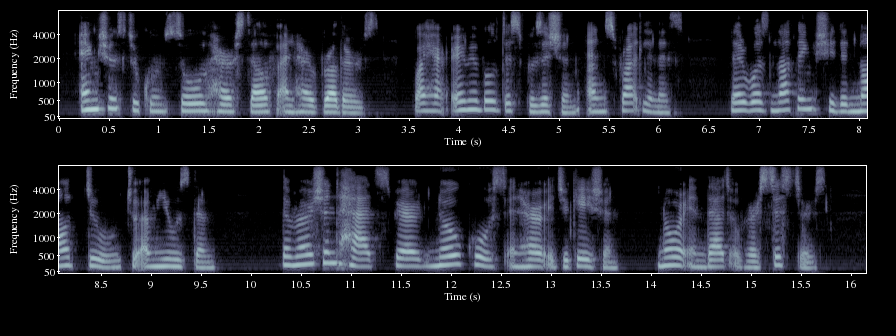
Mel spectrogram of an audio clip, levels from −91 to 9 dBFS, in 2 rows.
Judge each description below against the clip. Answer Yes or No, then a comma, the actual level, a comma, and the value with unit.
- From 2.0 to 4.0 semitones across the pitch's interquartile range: Yes, average, 3.6 semitones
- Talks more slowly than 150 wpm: Yes, average, 140 wpm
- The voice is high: Yes, high, 200 Hz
